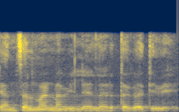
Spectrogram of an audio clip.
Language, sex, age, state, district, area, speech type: Kannada, male, 18-30, Karnataka, Shimoga, rural, spontaneous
